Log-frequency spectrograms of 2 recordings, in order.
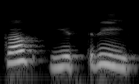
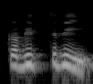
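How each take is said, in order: First: Said in the usual way. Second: कवित्री with the "yi" left out; misspelt reading. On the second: Shown as a demonstration. Teacher reads the wrong column, कवित्री missing its "yi". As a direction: run कवित्री together as "ka-vi-tri". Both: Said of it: "सही और गलत".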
